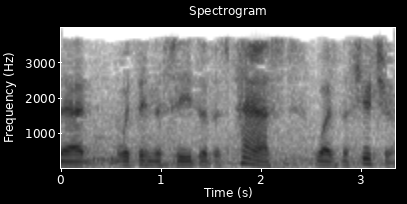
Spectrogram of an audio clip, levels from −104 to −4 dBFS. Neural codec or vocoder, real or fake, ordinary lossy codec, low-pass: codec, 16 kHz, 0.8 kbps, ZipCodec; fake; MP3, 16 kbps; 3.6 kHz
